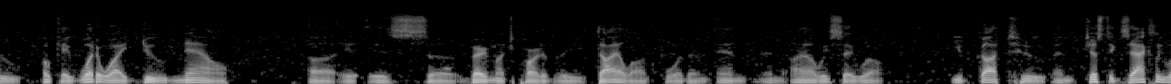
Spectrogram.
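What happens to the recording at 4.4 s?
At 4.4 s the speech is affected by overdone noise removal, which runs through the entire clip rather than starting there. A noise reducer set too aggressively pulls individual frequency bands down or out whenever they sit close to its noise estimate, taking quieter parts of the voice along. The background drops and breaks up into twinkling specks. Unlike a noise gate, which shuts the whole signal at once, this thins the sound band by band.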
